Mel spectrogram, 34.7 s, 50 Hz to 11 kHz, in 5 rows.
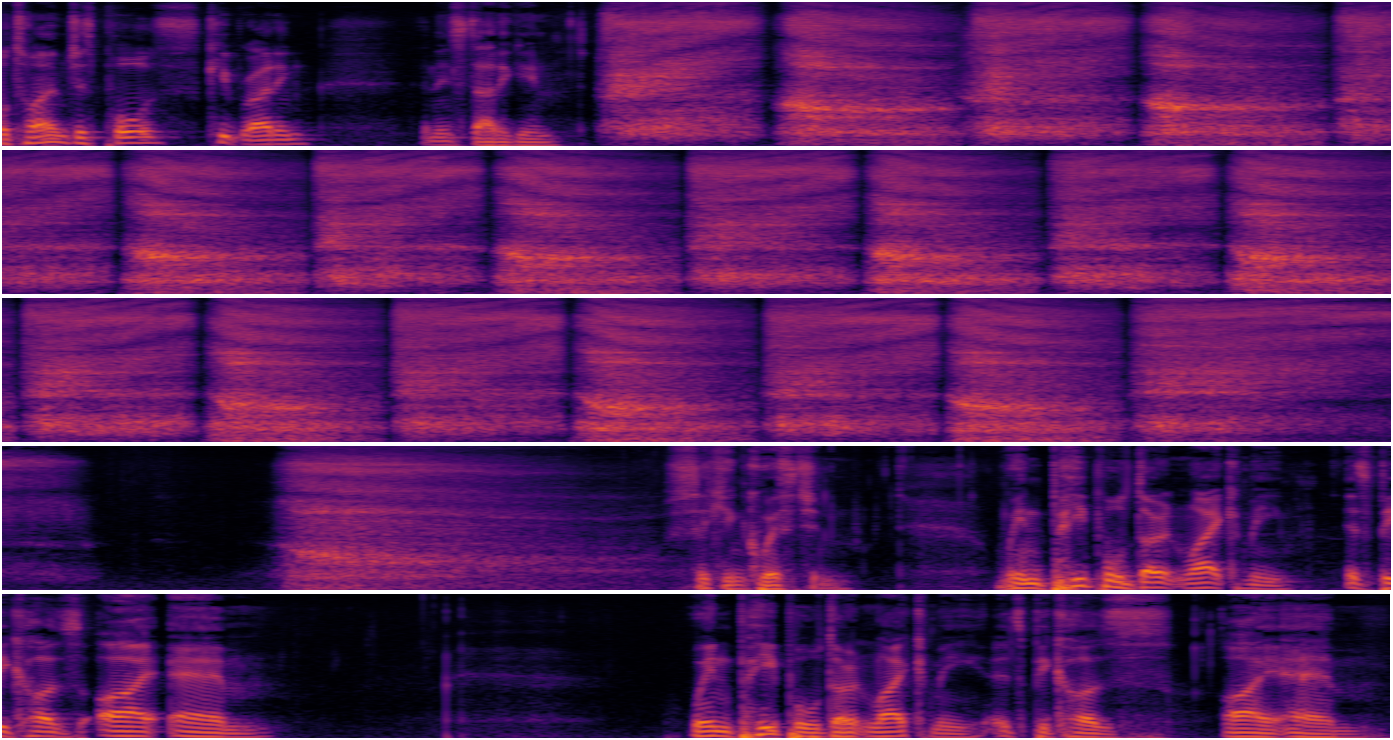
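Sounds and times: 
speech: 0.0s - 3.1s, 24.4s - 25.2s, 25.8s - 29.2s, 31.2s - 34.7s
deep rhythmic breathing during a guided breathing exercise: 2.8s - 21.4s, 22.1s - 25.8s.

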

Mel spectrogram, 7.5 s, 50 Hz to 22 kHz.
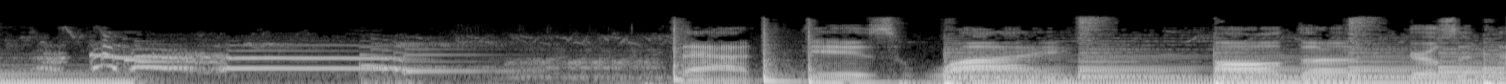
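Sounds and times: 
rooster crowing cock-a-doodle-doo: 0.2s - 3.2s
speech: 3.4s - 7.4s.

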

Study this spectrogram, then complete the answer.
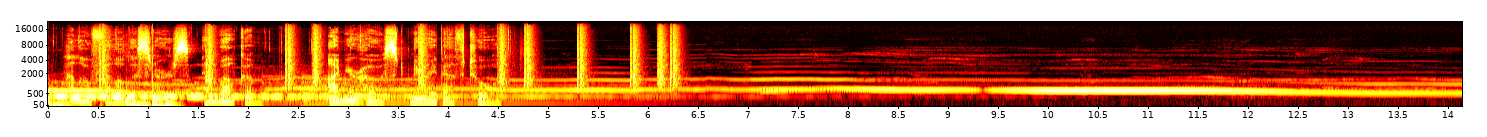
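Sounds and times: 
speech: 0.2s - 4.7s
wolves howling: 6.4s - 14.1s.

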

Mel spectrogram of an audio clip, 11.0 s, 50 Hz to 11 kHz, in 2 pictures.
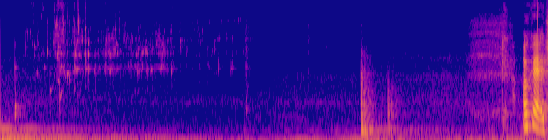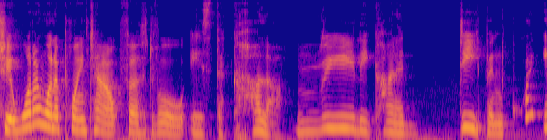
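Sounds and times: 
red Marselan wine pouring into a glass: 0.2s - 2.5s
speech: 5.2s - 10.9s.

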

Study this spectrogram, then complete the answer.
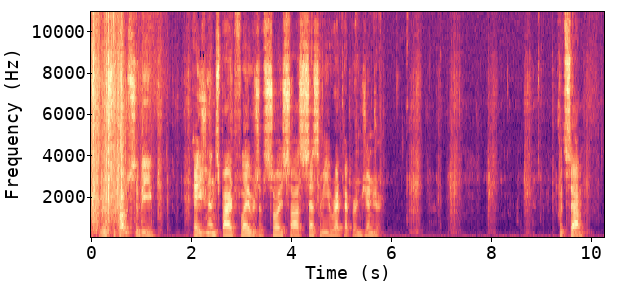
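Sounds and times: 
crunches from a bite of a kettle-cooked potato chip: 0.0s - 2.3s, 6.1s - 10.2s
speech: 0.2s - 1.4s, 2.0s - 5.9s, 9.4s - 10.0s.

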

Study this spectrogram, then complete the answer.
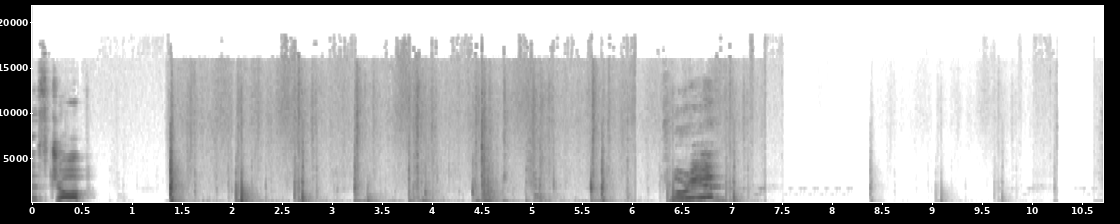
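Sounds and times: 
speech: 0.0s - 0.6s, 6.4s - 7.2s
heavy footsteps at a walking pace: 0.8s - 7.4s, 8.4s - 10.3s.

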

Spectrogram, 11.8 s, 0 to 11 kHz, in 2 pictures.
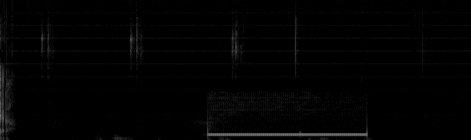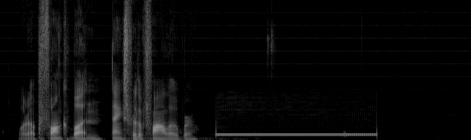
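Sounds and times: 
telephone tone while calling a number: 2.6s - 4.6s, 8.6s - 10.6s
speech: 6.2s - 8.4s.

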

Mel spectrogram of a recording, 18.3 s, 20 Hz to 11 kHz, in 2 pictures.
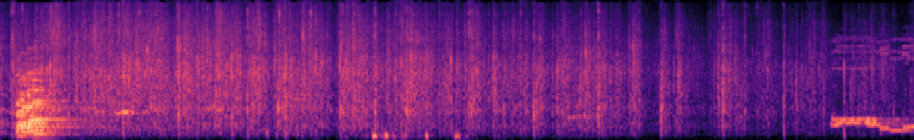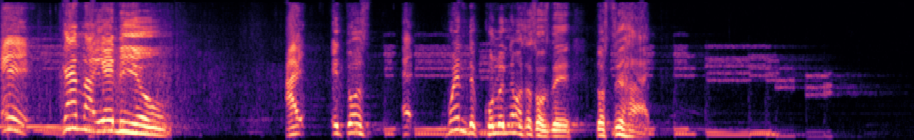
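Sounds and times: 
audience clapping and applauding: 0.0s - 11.5s
speech: 9.4s - 10.9s, 12.0s - 15.8s.

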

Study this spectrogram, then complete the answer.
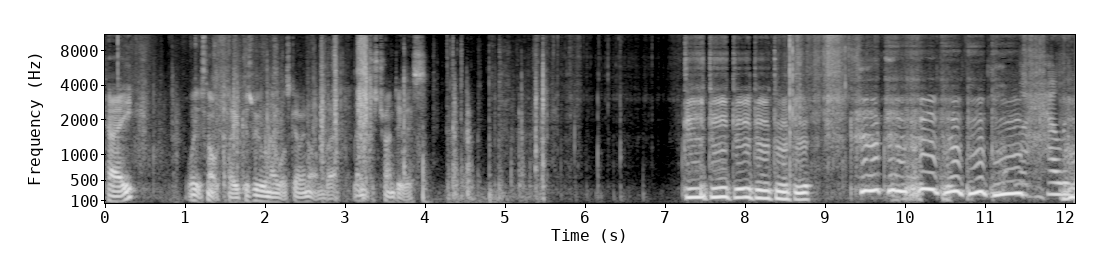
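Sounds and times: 
speech: 0.0s - 4.6s, 7.2s - 12.1s
paper crinkling: 0.1s - 7.2s, 8.5s - 9.8s
person vocalising a bouncy rhythmic melody: 7.2s - 12.1s.

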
